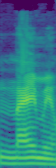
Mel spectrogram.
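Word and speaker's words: Niamey: ये है नाइजर, इसकी कैपिटल वो निया में है, और नाई में, इसको प्रोनाउंसिएशन नाई में होता है।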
